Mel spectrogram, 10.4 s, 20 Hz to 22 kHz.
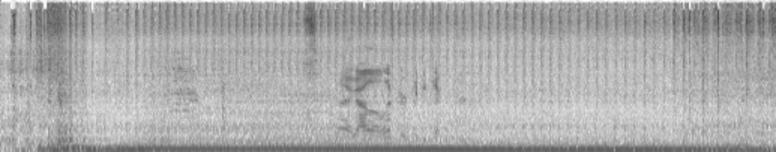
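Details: Ramp truck extreme cold start at 10°F in blizzard with 40 mph winds, battery swapped in, gas pedal pumped; fast light ticking about four per second over steady deep idle, typical of a dry lifter on cold start.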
